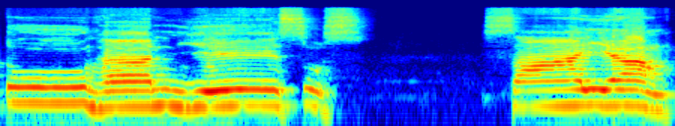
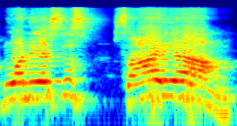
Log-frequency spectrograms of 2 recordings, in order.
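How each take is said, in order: First: The phrase is said slowly, word by word. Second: The phrase is said quickly, run together. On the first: The speaker calls it right. "Jadi pelan-pelan" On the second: The speaker calls it wrong. "enggak bisa cepat-cepat"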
